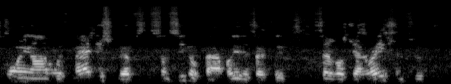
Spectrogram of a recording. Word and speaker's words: Soncino: early printers were the Soncino family. I will probably pronounce it Soncino because I was born in North America, but it is in situ it would be pronounced Soncino.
